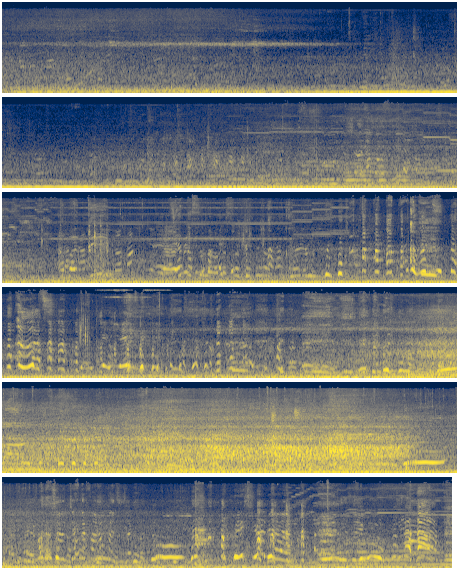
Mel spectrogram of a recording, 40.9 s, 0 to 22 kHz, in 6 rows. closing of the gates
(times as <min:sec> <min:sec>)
0:13.3 0:16.3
